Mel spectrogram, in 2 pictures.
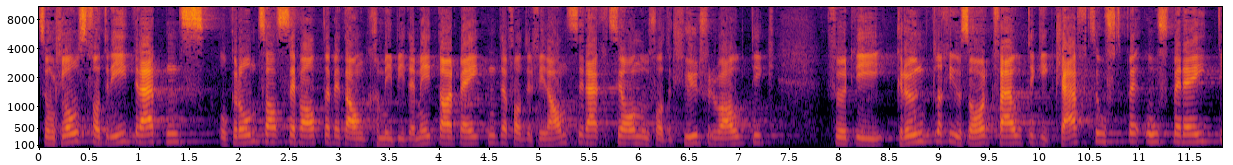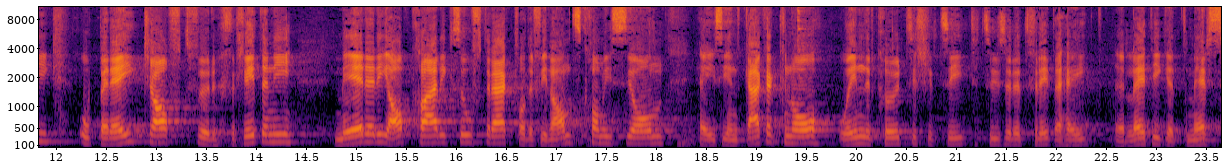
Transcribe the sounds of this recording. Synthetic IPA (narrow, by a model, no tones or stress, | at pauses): t͡sʊmʃlʊsfɔdəɾiːt̪ɾæt̪n̩s | uɡ̥ɾʊntsɑt͡sd̥ɛbɑt̪ːəbɛdɑŋkχəmiːbidəmɪtɑːɾbɛɪt̪ən̩d̪əfɔd̪əɾfinɑnt͡sd̥iɾækt͡sjoːnufɔdəɾʃyːɾfəɾvɑltik | fʏɾd̥iɡ̥ɾɵntləχiusɔɾɡfæltiɡikʃæftsuuːfb̥ɛɾɛɪtikub̥ɛɾɛɪtʃɑftfʏɾfəɾʃɪd̪əni | meːɾəɾiɑp̚kʰlæːɾiksuːft̪ɾæːɡfɔd̪əɾfinɑnt͡skʰɔmisjoːnhɛɪsiɛntkæɡ̥əknoːuɪnəɾkʰøɾt͡siʃtəɾt͡sit̪t͡sysəɾət͡sfɾɪd̥̪əɦɛɪt | æɾlɛdiɡətmɛs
